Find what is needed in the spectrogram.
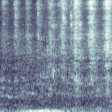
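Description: Sound-test trailer soundtrack playing through a cinema's Dolby Atmos speaker system: a quick even pulsing about five times a second over a deep bass swell that builds about half a second in and peaks around one second.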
